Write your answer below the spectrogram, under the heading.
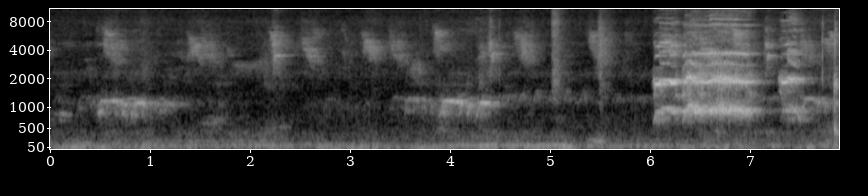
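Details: Crowing rooster on a cold, foggy morning in Ko Kha, Lampang, Thailand. Short repeated bird phrases lead in before a loud, sustained harmonic crow near the end, followed by a brief trailing note.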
